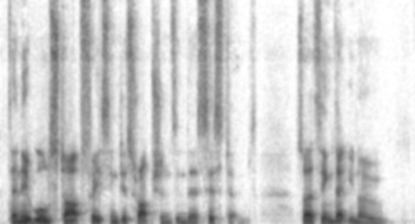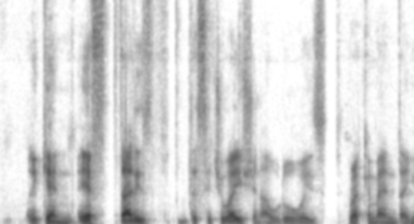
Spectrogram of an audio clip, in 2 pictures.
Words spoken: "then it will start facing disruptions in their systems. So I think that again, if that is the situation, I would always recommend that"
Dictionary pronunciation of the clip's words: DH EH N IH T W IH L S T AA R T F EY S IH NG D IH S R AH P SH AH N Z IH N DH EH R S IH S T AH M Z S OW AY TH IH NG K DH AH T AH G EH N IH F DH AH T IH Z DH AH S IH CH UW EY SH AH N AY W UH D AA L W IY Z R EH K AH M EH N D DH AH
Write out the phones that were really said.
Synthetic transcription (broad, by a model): DH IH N IH T W IH L S T AA R T F EY S IH NG D IH S R AH P SH AH N Z IH N DH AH R S IH S T AH M Z S OW AY TH IH NG K DH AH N AH G EH N IH F DH AH T IH Z DH AH S IH CH UW EY SH AH N AY W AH D AA L W IY Z R EH K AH M EH N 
